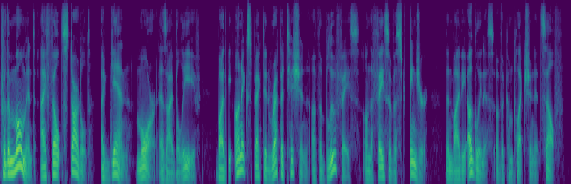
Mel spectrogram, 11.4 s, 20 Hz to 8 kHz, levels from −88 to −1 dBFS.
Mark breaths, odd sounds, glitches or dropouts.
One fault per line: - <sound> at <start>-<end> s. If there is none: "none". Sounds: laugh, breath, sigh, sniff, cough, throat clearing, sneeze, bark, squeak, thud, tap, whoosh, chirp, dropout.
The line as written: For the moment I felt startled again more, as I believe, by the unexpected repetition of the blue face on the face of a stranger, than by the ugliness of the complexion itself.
- dropout at 4.5-4.6 s
- dropout at 8.1-8.2 s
